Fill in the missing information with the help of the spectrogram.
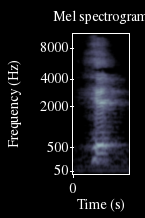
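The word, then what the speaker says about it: HIIT: and also gabby's uh hit the beach but it's spelled h-i-i-t the beach her program was awesome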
